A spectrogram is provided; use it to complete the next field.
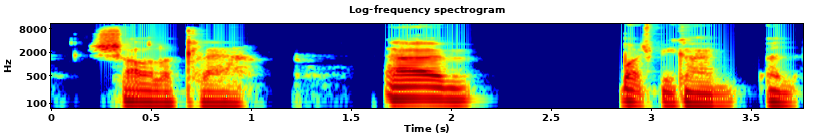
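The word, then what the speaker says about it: Leclerc: English angiz his name I think I understand the way to pronounce it that I sometimes mess up Charla CLA you know like the the woman's name CLA Charla Clair um watch me going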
